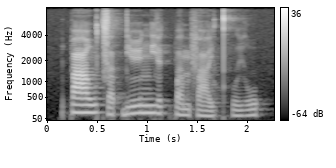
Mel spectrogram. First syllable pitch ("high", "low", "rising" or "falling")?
high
